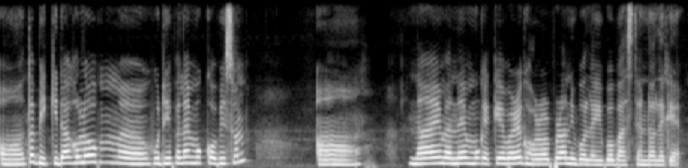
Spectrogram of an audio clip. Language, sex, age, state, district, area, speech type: Assamese, female, 18-30, Assam, Biswanath, rural, spontaneous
